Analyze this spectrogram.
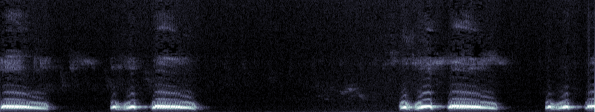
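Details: Rival-provoking call of a spotted dove, Cà Mau, Vietnam: a trailing long coo, then paired phrases of clipped double notes and sustained hollow coos, a two-second pause, and more phrases, in complete quiet.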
